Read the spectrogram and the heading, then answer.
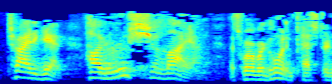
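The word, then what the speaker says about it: Harushalayim (ירושלים): Let me tell you how you say it in Hebrew. Harushalayim. And you have to twirl your tongue. Harushalayim. Try that. Harushalayim.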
